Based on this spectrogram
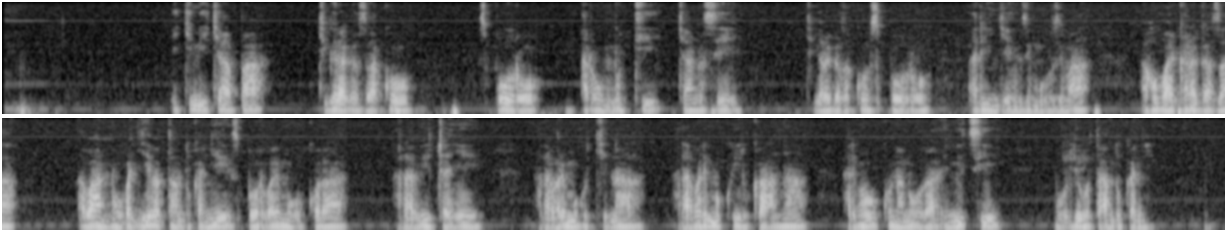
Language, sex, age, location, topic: Kinyarwanda, male, 36-49, Kigali, health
